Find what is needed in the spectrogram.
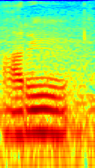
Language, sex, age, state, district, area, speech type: Bodo, female, 60+, Assam, Chirang, rural, spontaneous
